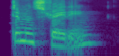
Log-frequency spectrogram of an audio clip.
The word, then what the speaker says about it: demonstrating: Demonstrating. First syllable stress again. Demonstrating. Kind of first and then third.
